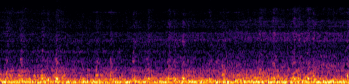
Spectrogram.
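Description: A long freight train rumbles past close by, its wheels clattering steadily on the rails.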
